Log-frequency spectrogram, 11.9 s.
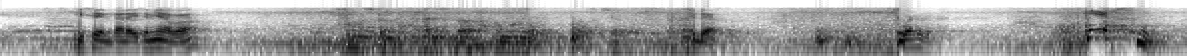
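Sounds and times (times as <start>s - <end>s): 
low steady hum: 0.0s - 11.8s
speech: 0.7s - 2.1s, 4.2s - 7.3s, 8.1s - 9.4s, 10.6s - 11.6s
sneeze: 10.8s - 11.6s.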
